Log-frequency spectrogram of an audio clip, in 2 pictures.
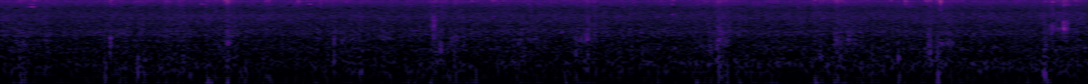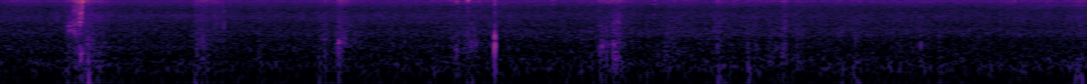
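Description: Faint footsteps crunching in snow, a soft crunch every half-second to a second, with one louder step about six seconds in.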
